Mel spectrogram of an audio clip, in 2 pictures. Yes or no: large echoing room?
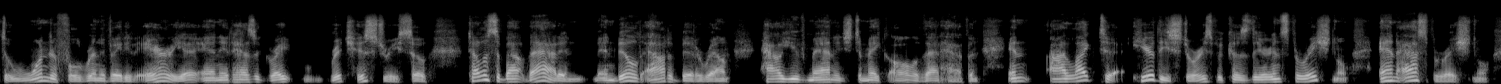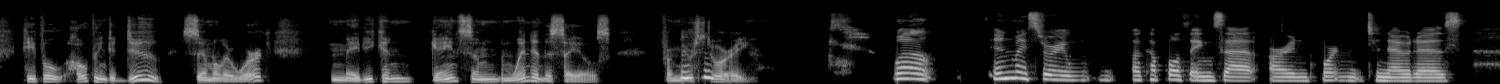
no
